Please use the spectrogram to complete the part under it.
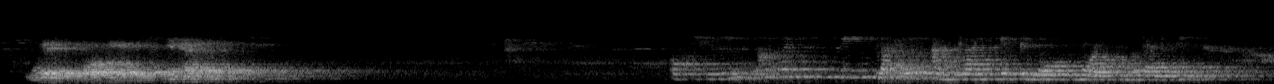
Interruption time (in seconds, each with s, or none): none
